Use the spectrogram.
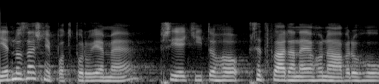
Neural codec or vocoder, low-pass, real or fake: none; 7.2 kHz; real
